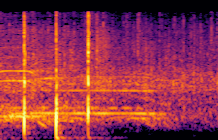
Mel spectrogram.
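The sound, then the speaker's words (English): Sparse applause from a church audience at the second service: three sharp, evenly spaced claps in under a second, each followed by a lingering ring, then quiet. No one speaks. “Come on, second service, give yourselves a hand.”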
